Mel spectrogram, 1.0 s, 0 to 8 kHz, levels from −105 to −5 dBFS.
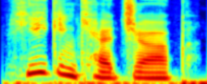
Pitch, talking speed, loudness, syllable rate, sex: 195 Hz, 230 wpm, -14 LUFS, 4.5 syllables/s, female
